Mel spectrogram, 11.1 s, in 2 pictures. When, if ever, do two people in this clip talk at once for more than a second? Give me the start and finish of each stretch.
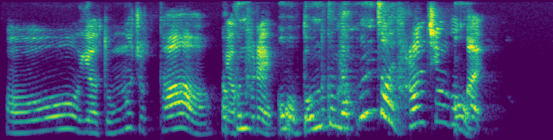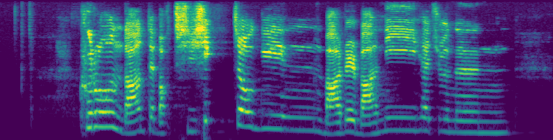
none

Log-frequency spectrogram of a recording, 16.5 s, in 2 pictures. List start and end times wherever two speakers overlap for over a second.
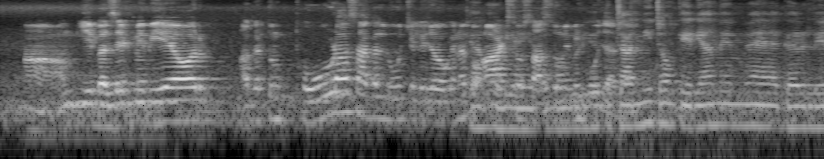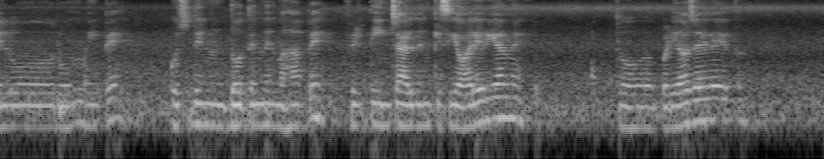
4.7-6.4

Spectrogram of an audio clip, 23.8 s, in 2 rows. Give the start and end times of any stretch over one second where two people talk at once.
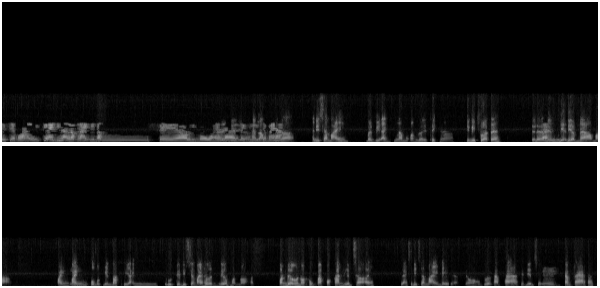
4.3-5.6

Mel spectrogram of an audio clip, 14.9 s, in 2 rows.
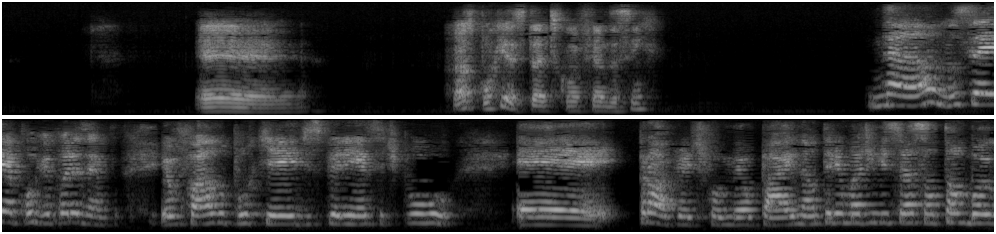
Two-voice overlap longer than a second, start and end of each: none

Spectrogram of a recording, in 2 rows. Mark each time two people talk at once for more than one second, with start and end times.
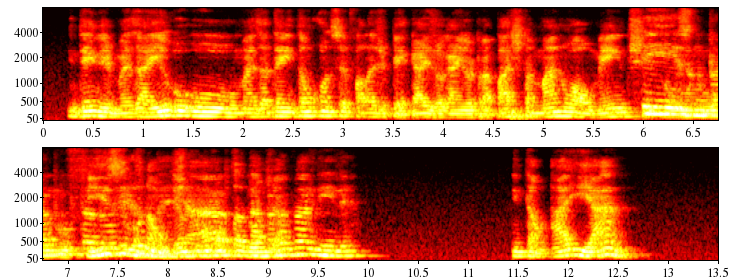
6.0-9.2

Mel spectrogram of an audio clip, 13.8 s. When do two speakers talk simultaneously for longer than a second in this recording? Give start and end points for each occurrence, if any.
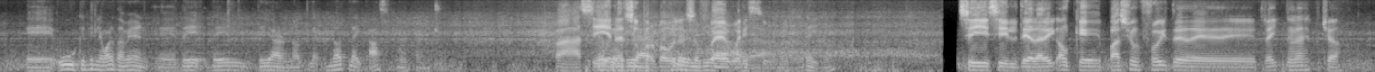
5.9-8.0

